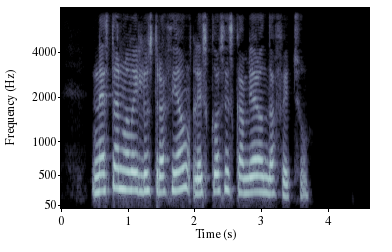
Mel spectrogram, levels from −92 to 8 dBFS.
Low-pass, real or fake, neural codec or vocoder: 7.2 kHz; real; none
